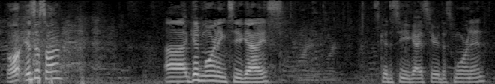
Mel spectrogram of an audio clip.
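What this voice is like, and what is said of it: Teacher-style presenting voice. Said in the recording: “teacher voice”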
